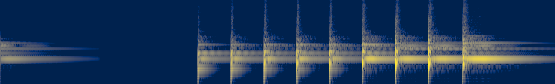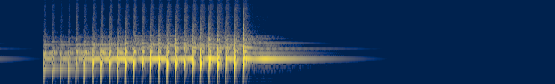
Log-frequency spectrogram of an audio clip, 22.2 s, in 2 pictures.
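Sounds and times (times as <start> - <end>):
deep 14x8 mahogany snare drum: 4.0 - 9.8, 12.0 - 16.7.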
